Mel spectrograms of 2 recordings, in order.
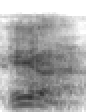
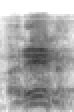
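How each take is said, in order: First: The word begins with 'hi' then 'ran'. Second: The word begins with 'ha' then 'rin'. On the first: The speaker calls it wrong. "तो हम सीधा बोल देते हैं हिरण" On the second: The speaker calls it right. "हरिण शुद्ध शब्द है"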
